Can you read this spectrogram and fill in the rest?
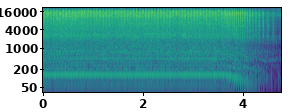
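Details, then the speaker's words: Older Briggs & Stratton 3.5–4.5 hp mower engine, metal-tank carb, after diaphragm replacement and cleaning: runs at high steady buzz well above normal and unstable, then winds down; overspeeding, governor spring set too high. "All right, that's definitely too high. So we have to loosen the spring a little. The first thing I want to do is see if we can stabilize it, because it's moving."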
